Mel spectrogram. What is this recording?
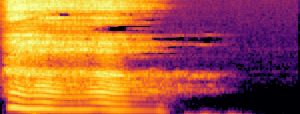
What happened to this poor person :( :(
Recorded for the visual novel, "The Pizza Delivery Boy Who Saved the World".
